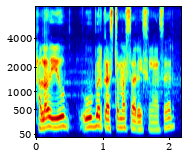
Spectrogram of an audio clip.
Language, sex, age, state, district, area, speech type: Tamil, male, 30-45, Tamil Nadu, Cuddalore, rural, spontaneous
